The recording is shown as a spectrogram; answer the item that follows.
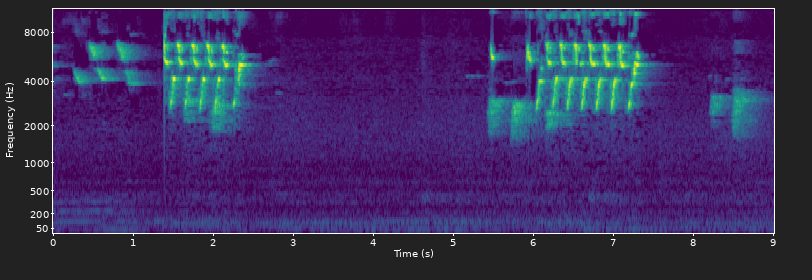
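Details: European goldfinch praised as a creative singer: short high notes lead into two loud bursts of rapid, buzzy, tinkling twitters about four seconds apart, with a short rasping call near the end.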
